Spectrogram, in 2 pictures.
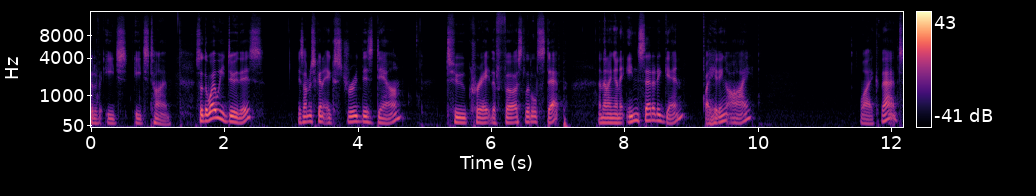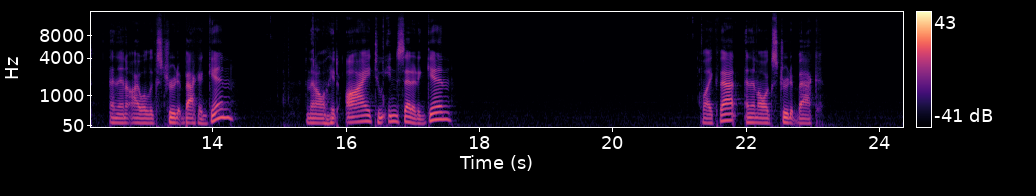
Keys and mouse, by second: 0.6 middle click, 3.7 e, 9.1 i, 12.0 click, 12.9 e, 14.4 click, 16.4 i, 22.4 e.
